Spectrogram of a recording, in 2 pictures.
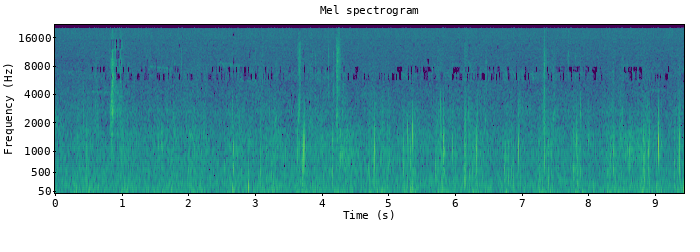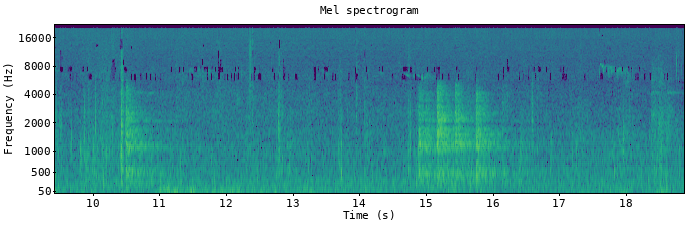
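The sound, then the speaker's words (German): Footsteps walking through a park toward its exit and a turnstile: many steady steps throughout, with a louder burst of sound near the end. “So, jetzt sind wir am Ende des Parks angelangt. Jetzt geht es noch durch ein Drehkreuz und dann war es das erstmal mit dem Favoritenpark.”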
